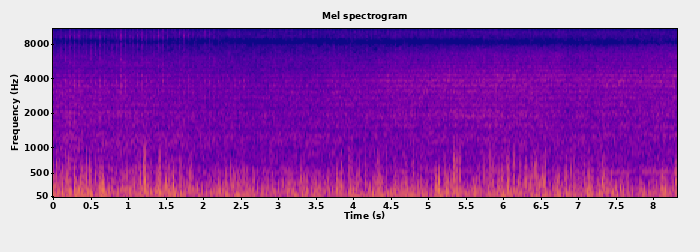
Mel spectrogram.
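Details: 1962 Bolens Ride-a-matic garden tractor on an outdoor drive after repairs: small engine pulls along with revs rising and easing off, clean without misfires, popping or knocks; runs very well at different rev levels.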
